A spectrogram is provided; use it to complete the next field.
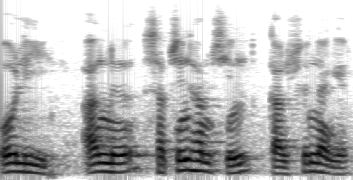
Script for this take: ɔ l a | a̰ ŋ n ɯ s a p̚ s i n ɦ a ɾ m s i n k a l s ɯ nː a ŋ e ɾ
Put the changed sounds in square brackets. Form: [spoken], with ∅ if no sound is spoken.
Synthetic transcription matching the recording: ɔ l [i] | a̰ ŋ n ɯ s a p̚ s i n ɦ a [∅] m s i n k a l s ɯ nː a [ɡ] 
